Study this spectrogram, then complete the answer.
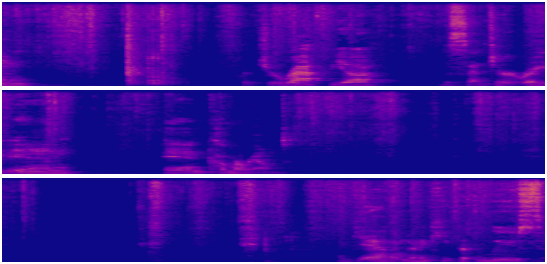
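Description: Stiff ribbon and dry straw rustle and crinkle as they are handled.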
